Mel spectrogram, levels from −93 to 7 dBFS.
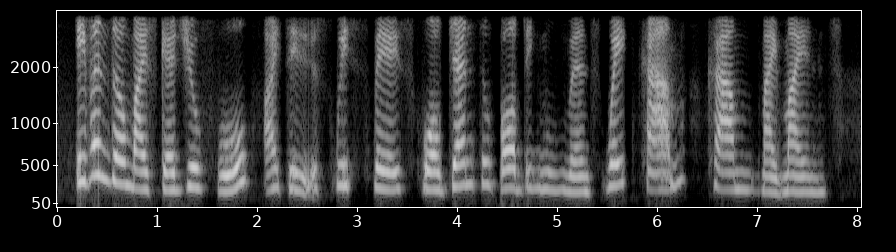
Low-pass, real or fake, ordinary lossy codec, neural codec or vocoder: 3.6 kHz; fake; none; codec, 16 kHz in and 24 kHz out, 0.4 kbps, LongCat-Audio-Codec, fine tuned four codebook decoder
